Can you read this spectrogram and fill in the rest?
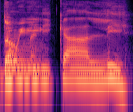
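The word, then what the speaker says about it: Domenicali: Stefano Dominicale. Zeg ik dat goed? Dom Dominicali. – Dominicali. – Dominicali. Dominicali. Ja.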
